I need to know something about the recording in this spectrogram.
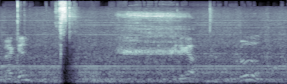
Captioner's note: air hisses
